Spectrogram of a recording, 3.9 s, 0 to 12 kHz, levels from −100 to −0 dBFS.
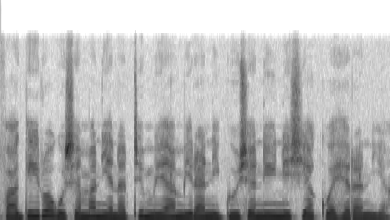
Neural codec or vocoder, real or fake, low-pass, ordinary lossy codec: none; real; 9.9 kHz; none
